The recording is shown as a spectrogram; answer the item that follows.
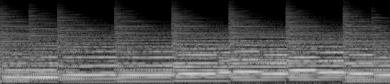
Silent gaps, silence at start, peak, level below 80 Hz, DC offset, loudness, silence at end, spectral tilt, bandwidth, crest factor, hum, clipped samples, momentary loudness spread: none; 0 s; -6 dBFS; -58 dBFS; under 0.1%; -18 LUFS; 0 s; -4.5 dB/octave; 19.5 kHz; 12 dB; none; under 0.1%; 3 LU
